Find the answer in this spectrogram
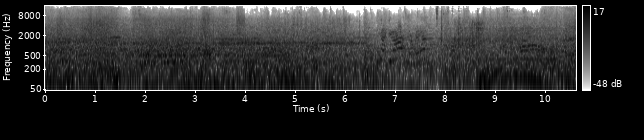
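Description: Film sound mix of a tornado striking a city: a dense, steady roar of wind and flying debris under dramatic music, with a few brief voices in the second half.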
